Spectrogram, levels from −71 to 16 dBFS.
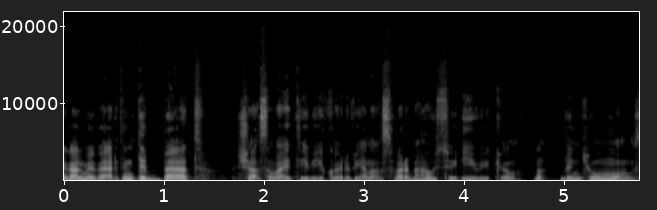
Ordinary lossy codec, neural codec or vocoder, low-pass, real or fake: Opus, 24 kbps; none; 19.8 kHz; real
